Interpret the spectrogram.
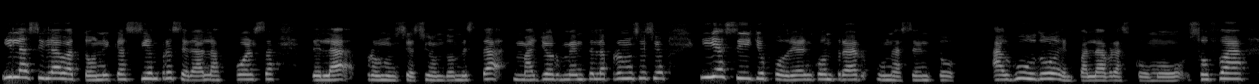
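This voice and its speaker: A woman teacher giving a spoken grammar lesson in a measured, explanatory way, stressing key words. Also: a little high. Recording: dull lo-fi sound.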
